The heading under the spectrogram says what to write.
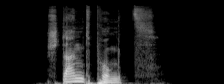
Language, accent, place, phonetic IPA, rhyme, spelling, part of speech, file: German, Germany, Berlin, [ˈʃtantˌpʊŋkt͡s], -antpʊŋkt͡s, Standpunkts, noun, De-Standpunkts.ogg
- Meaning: genitive of Standpunkt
